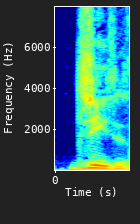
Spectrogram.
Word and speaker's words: Jesus: So like decided, all right, I'll name you Jesus, but it has to be pronounced Jesus.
